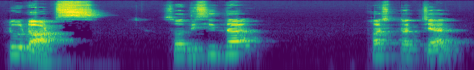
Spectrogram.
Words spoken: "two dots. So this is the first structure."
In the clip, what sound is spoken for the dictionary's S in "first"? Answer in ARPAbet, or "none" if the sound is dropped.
none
